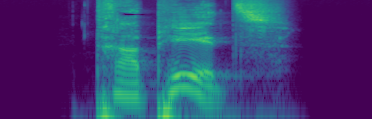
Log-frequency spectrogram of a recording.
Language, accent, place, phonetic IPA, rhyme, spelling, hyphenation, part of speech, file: German, Germany, Berlin, [tʁaˈpeːt͡s], -eːts, Trapez, Tra‧pez, noun, De-Trapez.ogg
- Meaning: 1. trapeze, trapezium (gymnastics, sailing) 2. trapezium (UK), trapezoid (US) 3. trapezoid (UK), trapezium (US) 4. Trapezium Cluster 5. windsurfing harness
